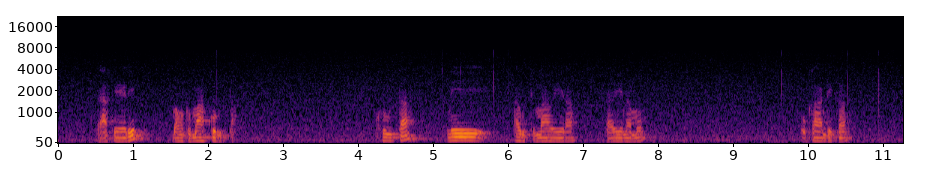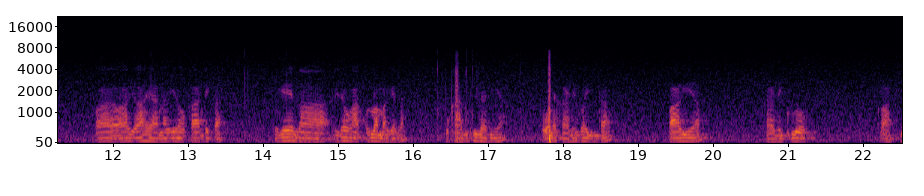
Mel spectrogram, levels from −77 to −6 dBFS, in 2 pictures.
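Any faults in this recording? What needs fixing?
Nothing stood out on listening to this speech, so there is nothing here that needs fixing.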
